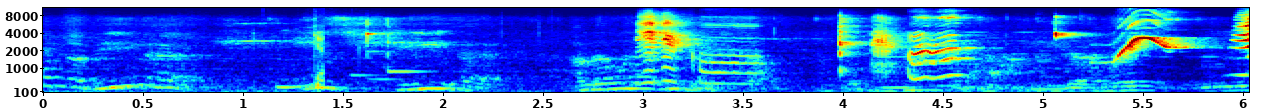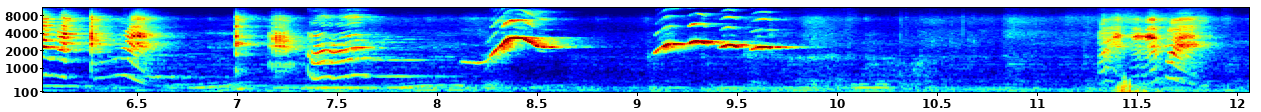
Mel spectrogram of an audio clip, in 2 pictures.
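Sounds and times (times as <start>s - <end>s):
parakeet chattering: 2.9s - 9.8s, 11.3s - 12.0s
parakeet whistling: 4.1s - 9.8s.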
